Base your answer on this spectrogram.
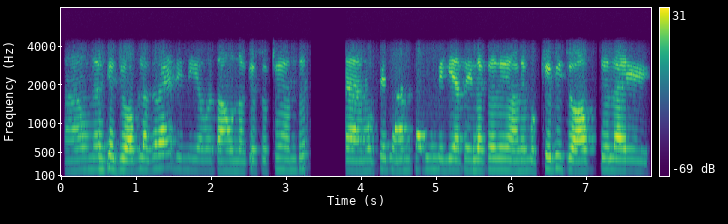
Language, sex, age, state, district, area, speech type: Sindhi, female, 45-60, Gujarat, Surat, urban, conversation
